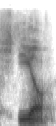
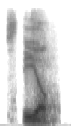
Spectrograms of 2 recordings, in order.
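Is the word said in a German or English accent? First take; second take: German; English. First: It is said in a German accent. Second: It is said in a plain English accent.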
